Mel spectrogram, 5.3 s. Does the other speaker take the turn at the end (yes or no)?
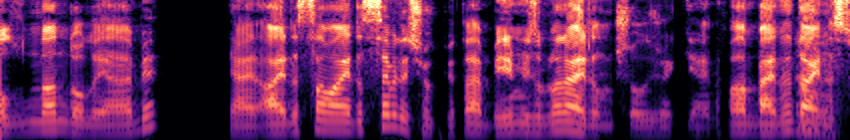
no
